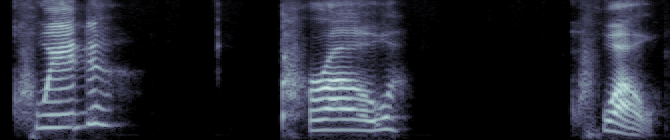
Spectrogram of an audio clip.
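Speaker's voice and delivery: "Quid", "pro", "quo" said slowly with long pauses; word by word. Shown as a demonstration. Streamer forcing out quid pro quo one word at a time. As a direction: break "quid pro quo" into three slow separate words. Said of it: "Now I won't be able".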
